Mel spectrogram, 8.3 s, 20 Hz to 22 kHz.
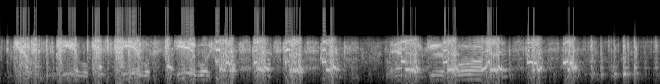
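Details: A 7-month-old Treeing Walker Coonhound puppy barks at a raccoon tail, giving rapid, high, yelping barks rising and falling in quick bursts.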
